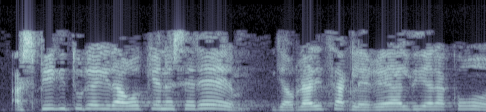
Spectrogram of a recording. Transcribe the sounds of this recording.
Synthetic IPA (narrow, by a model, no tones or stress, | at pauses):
a̰spie̞ɣit̪uɾejðaɣ̞o̞kie̞ne̞se̞ɾe̞ʝawɾlaɾit͡sakle̞ɣ̞e̞ald̪iaɾako̞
